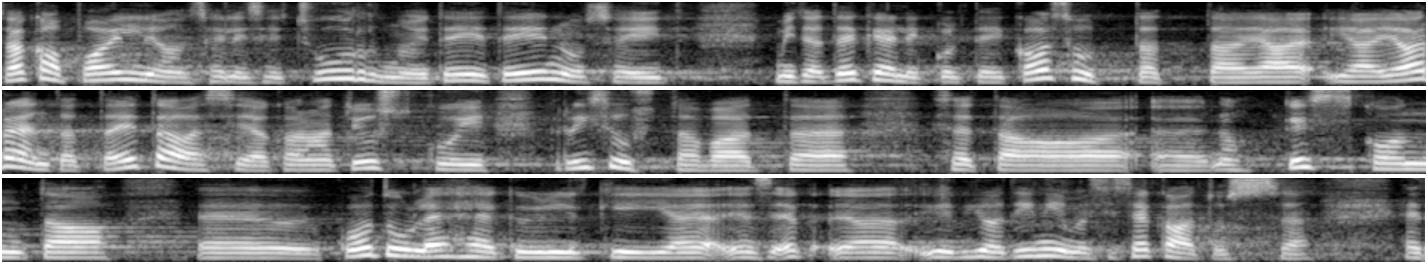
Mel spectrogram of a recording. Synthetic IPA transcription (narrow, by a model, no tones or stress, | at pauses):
væɡ̥ɑpɑlʲːjuonse̞lːise̞jd̪̥surnujd̪e̞ːt̪e̞ːnuse̞jd̪̥ | mid̪̥ɑt̪e̞ɡ̥e̞likːˑult̪ːˑe̞jkɑsut̪ːˑɑt̪ːˑɑjɑjɑe̞jɑɾe̞nd̪ɑt̪ːˑɑe̞d̪ɑsiɑɡ̥ɑnɑd̪̥just̪̚kujrisust̪ɑvɑd̪̥se̞d̪̥ɑno̞hke̞sko̞nd̪̥ɑ | ko̞d̪ule̞ɦe̞kylɡijɑjɑejɑjɑviːvɑd̪̥inime̞sise̞ɡ̥ɑd̪̥usːe | e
